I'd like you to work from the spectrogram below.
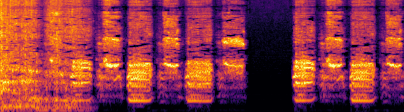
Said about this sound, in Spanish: Y se puso a rugir. Bueno, al menos eso pensaba él, pues su rugido más bien parecía un rebuzno.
